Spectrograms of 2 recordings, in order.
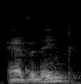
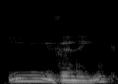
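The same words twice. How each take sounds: First: The first vowel is a short 'eh' sound. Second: The first vowel is a long 'ee' sound. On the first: The speaker calls it wrong. "evening doesn't sound right" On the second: The speaker calls it right. "when I try it with an E"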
